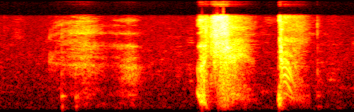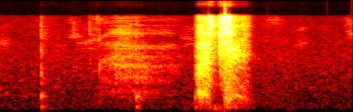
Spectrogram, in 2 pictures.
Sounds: Sneeze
